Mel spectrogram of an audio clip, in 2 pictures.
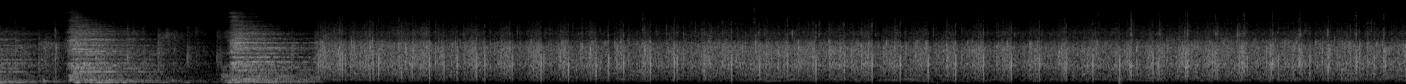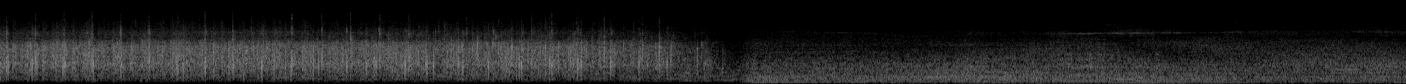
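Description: Orchestral music ending on three loud chords, then a large theatre audience applauding steadily for about eighteen seconds. The applause cuts off abruptly, and a quieter steady background sound follows.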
